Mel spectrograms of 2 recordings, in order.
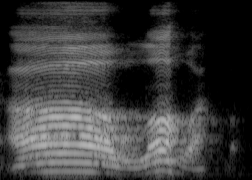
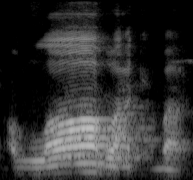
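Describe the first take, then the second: First: The first vowel is drawn out long. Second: The first vowel is kept short. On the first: It asks whether God is great. The speaker calls it wrong. "ketika kita memanjangkan hamzah" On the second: God is great. The speaker calls it right. "Jadi harus tepat bacanya"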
